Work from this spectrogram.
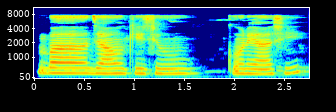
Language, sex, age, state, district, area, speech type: Bengali, female, 30-45, West Bengal, Dakshin Dinajpur, urban, spontaneous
